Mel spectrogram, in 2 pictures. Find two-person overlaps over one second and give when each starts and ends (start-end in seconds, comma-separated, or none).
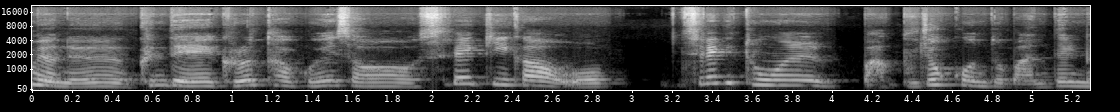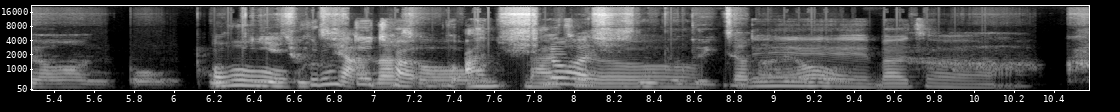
6.2-9.4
